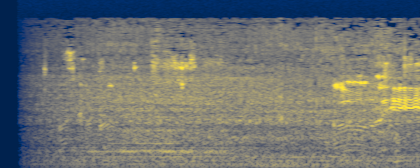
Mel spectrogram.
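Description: A motor vehicle engine running steadily, fading in at the very start, with a brief voice or higher sound near the end.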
